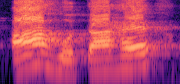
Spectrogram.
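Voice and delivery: "आ" held long and slow; stretched aa. Shown as a demonstration. Teacher modelling the long vowel for students. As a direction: draw out "आ होता है" slowly. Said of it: "प्लुत स्वर का उच्चारण दोस्तों आ".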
